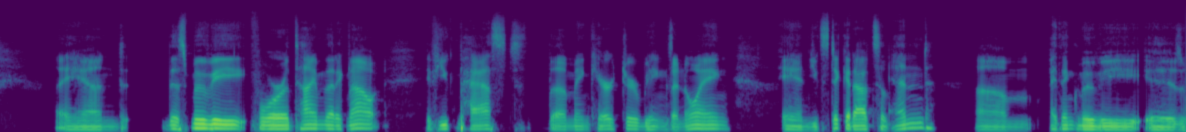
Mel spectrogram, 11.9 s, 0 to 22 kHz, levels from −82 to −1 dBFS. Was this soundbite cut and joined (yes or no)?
yes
